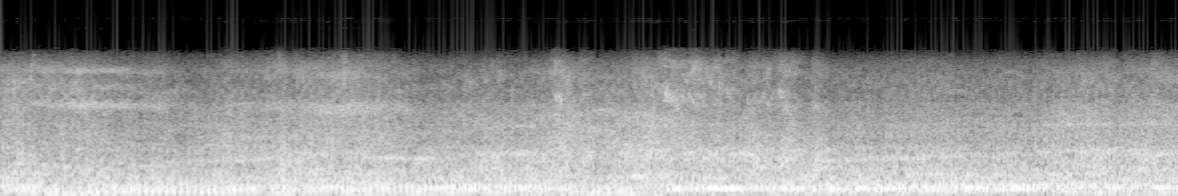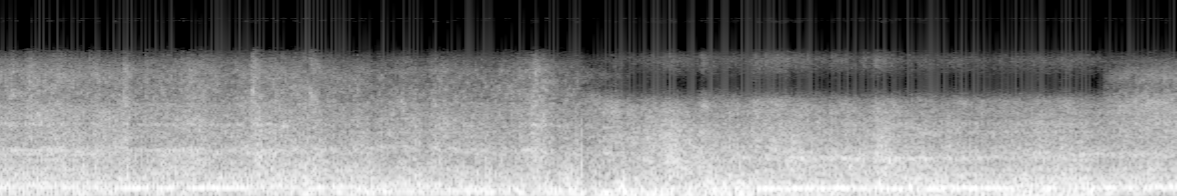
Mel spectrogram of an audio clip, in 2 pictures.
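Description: Tyres scrub and rumble over the track surface.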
